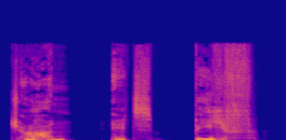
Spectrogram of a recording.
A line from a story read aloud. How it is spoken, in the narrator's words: screamed the old lady, spluttering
